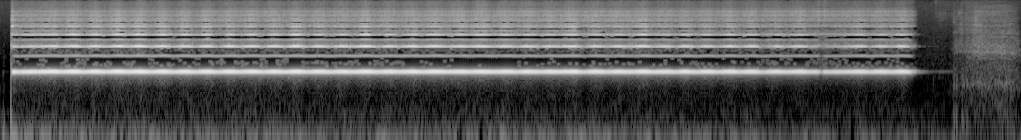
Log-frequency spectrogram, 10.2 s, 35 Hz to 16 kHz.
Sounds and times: long tone vibrato pan pipe 0.1 - 9.2

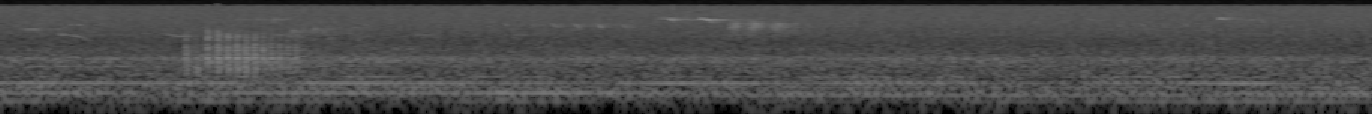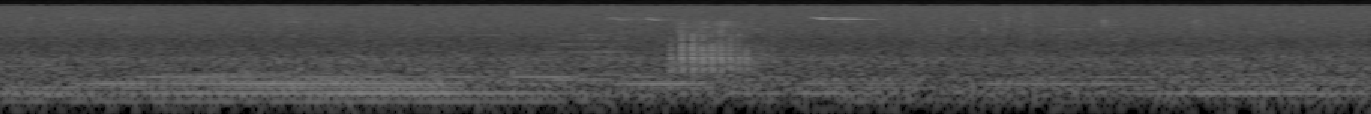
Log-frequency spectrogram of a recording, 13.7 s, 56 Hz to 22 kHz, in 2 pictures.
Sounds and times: airplane 0.0 - 13.7
wind 0.0 - 13.7
woodpecker 0.8 - 1.7
woodpecker 10.0 - 11.1

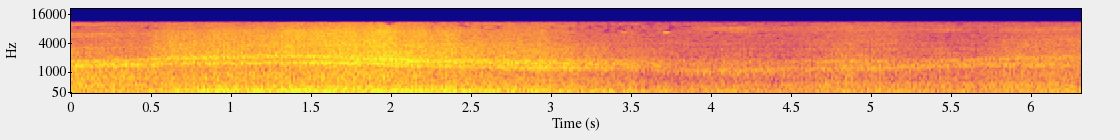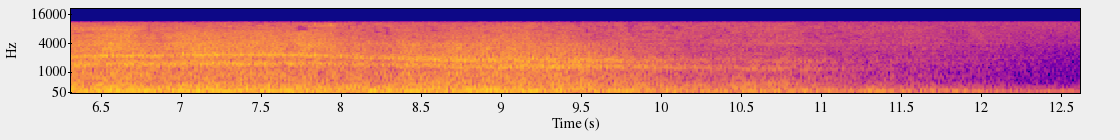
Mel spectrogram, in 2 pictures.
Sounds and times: vocal imitation of a cold howling wind 0.0 - 5.8

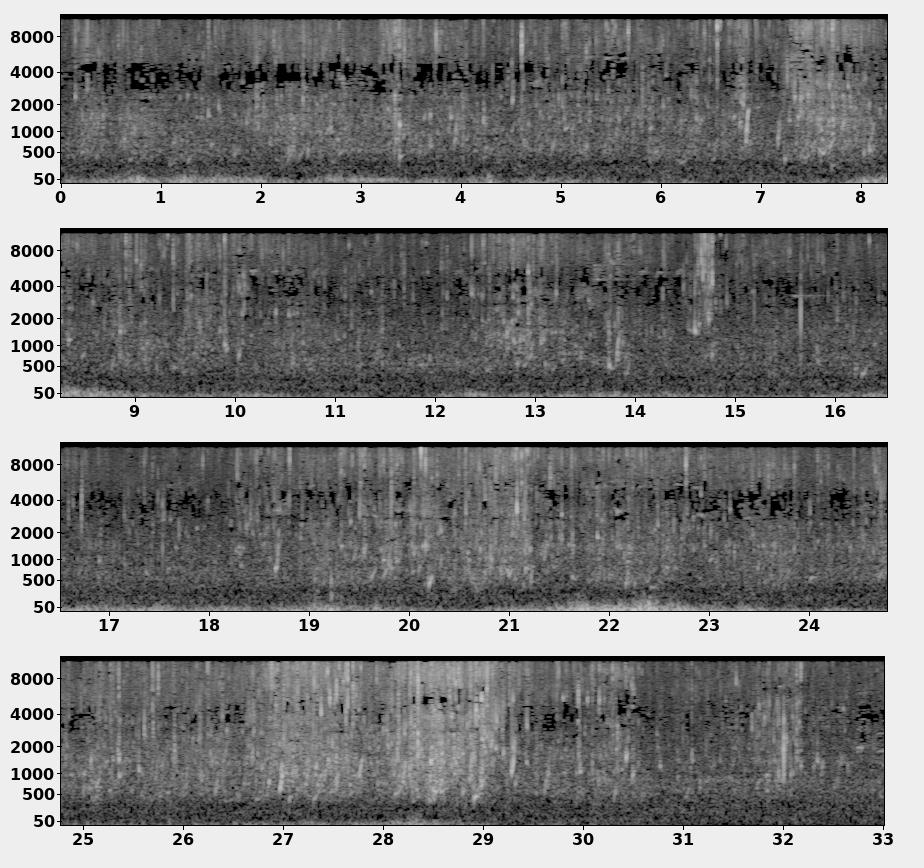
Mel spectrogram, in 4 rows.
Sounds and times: Lake gently lapping the shore 0.0 - 33.0
occasional wind 0.0 - 33.0
Birds 32.1 - 33.0

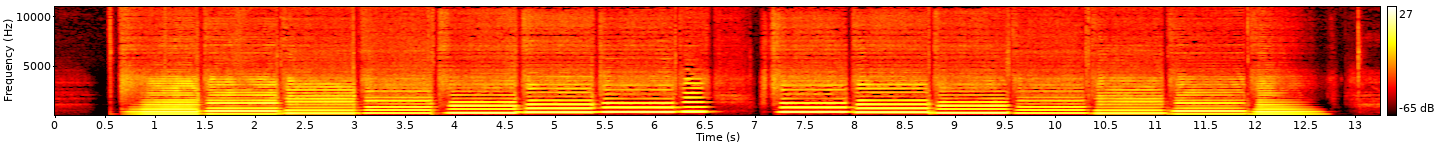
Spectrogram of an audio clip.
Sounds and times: Sax Alto 0.6 - 13.2

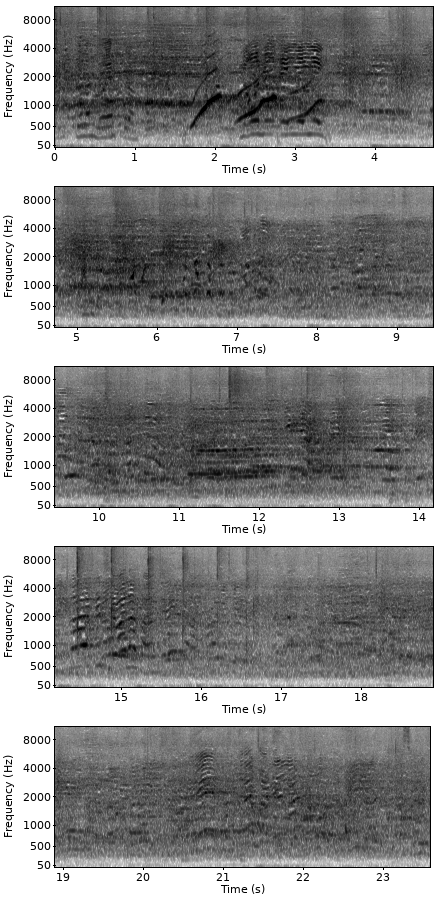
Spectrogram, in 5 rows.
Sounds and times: applause 0.0 - 7.5
applause 11.0 - 17.0

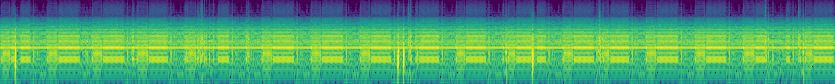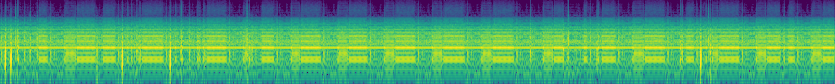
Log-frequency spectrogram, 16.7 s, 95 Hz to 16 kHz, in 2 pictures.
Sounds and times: static 0.0 - 16.7

